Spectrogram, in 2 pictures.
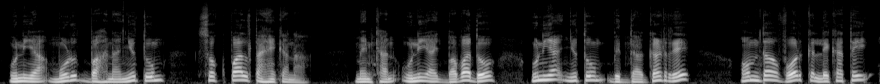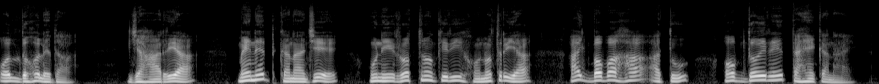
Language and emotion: Santali, neutral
